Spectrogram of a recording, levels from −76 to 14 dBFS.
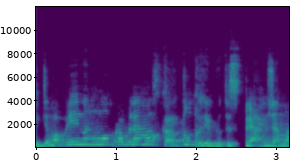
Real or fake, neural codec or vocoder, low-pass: fake; codec, 24 kHz, 1 kbps, SNAC; 10.8 kHz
